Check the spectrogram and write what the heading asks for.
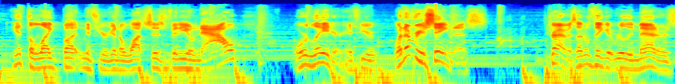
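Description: Man, podcast host, upbeat joking banter, lively pitch. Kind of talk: casual chat.

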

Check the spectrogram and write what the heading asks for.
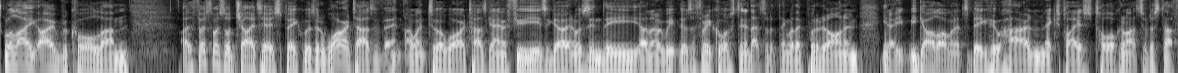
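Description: A man's voice: lowish voice, fast. An Australian man hosting a podcast with an enthusiastic, matey, informal manner. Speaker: podcast host. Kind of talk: upbeat casual interview chat.

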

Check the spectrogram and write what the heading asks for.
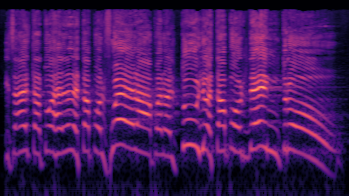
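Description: High-pitched guy pastor preaching to the congregation, really bright tense voice, fired up. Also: normal speed. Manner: impassioned preaching, addressing the congregation directly. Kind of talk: sermon. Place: church.

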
